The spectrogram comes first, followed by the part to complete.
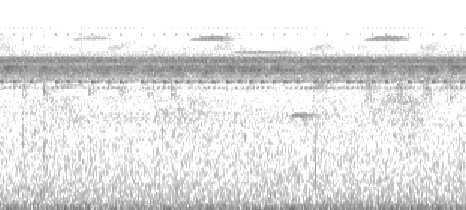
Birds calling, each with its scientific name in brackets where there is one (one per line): unidentified bird
Buff-breasted Wren (Cantorchilus leucotis)
Horned Screamer (Anhima cornuta)
Spot-winged Antshrike (Pygiptila stellaris)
